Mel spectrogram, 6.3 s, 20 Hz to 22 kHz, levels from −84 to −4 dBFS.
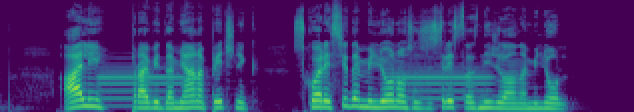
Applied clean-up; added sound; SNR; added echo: classical method log-MMSE.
